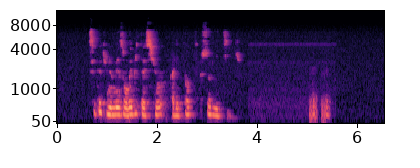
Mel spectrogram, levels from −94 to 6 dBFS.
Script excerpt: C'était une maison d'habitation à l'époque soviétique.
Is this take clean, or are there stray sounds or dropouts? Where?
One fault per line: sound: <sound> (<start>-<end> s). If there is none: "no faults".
sound: laugh (5.0-5.5 s)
